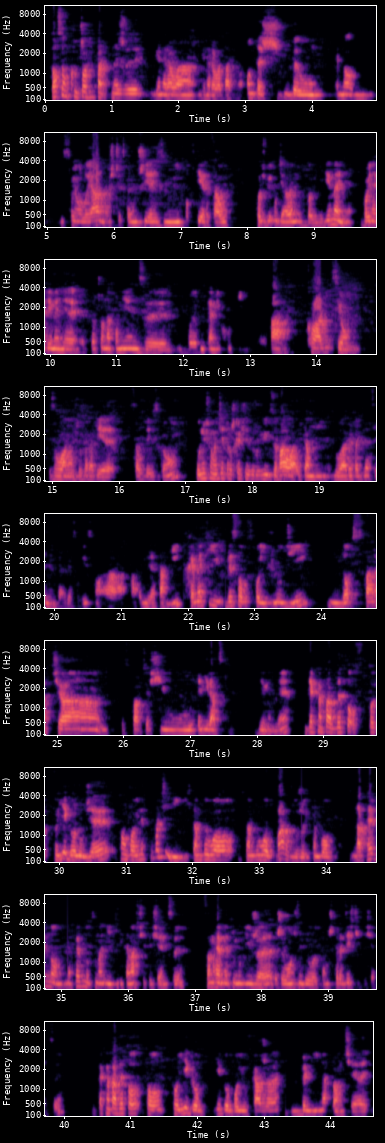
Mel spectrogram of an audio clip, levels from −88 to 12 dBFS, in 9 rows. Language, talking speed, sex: Polish, 155 wpm, male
